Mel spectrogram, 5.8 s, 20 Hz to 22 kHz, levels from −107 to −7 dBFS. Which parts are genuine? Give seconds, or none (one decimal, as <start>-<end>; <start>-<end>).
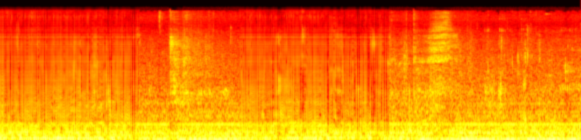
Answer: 1.4-2.4; 3.9-5.8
